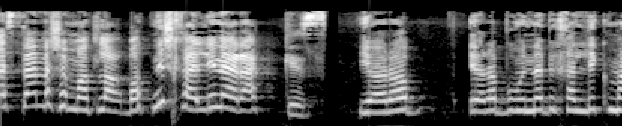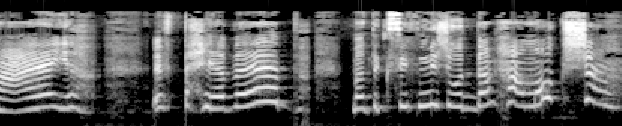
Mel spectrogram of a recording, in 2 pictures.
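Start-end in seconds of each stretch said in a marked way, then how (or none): 5.2-8.2 mock tearful plea. Wife begs stuck lift door to open, comic teary plea. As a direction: beg the door not to shame her.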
